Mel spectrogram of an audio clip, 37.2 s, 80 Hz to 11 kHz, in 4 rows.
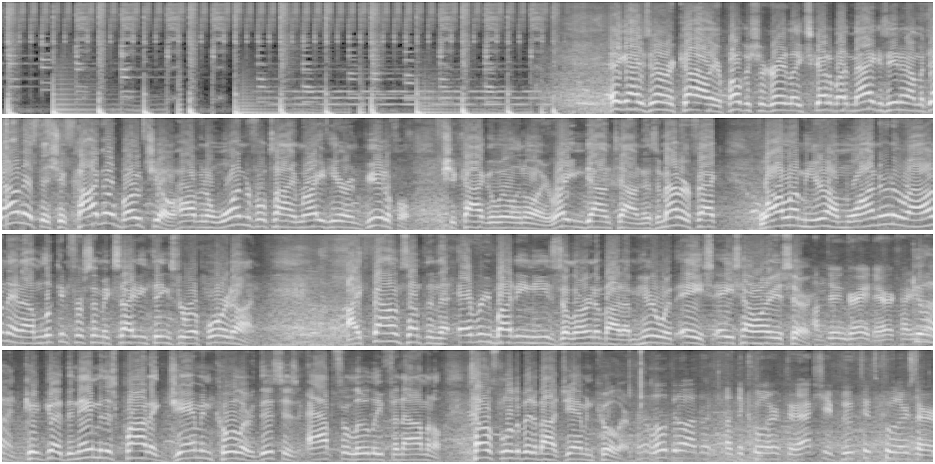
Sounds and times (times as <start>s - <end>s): Music: 0.0s - 5.8s
Speech: 6.0s - 21.2s, 22.1s - 37.2s.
